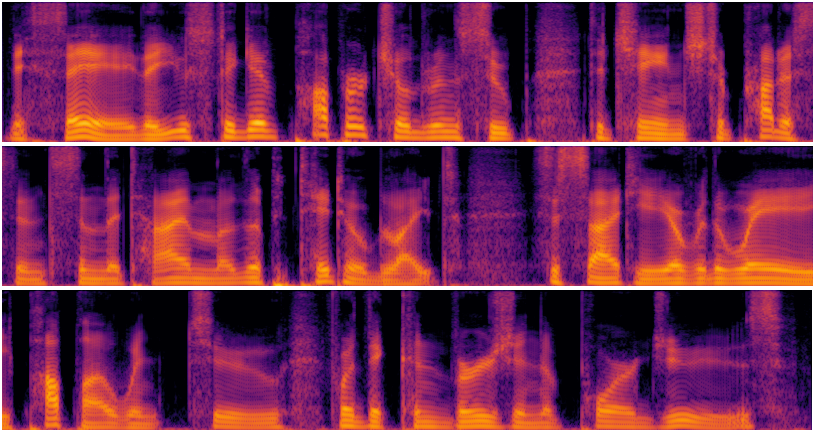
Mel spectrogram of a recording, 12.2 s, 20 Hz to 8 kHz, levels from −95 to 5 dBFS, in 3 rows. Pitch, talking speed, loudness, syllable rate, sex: 100 Hz, 165 wpm, -20 LUFS, 4.2 syllables/s, male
